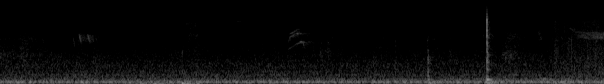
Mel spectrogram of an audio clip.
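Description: Quiet room ambience: a steady low hum with a few faint bird chirps, and a single sharp click about five seconds in.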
